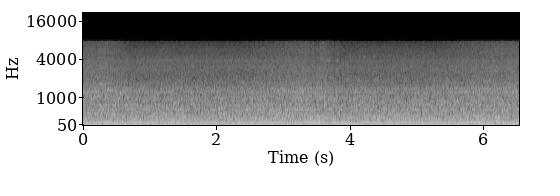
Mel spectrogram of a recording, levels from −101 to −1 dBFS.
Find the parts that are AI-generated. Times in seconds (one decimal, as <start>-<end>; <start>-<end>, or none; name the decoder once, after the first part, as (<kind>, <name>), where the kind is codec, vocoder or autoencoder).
3.4-4.0 (codec, HILCodec)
